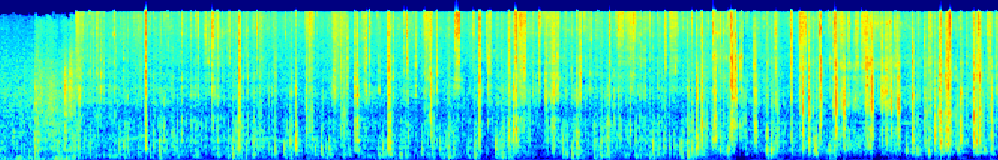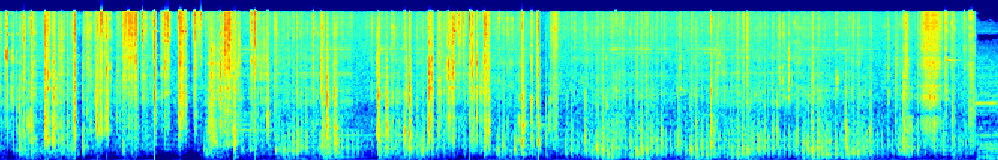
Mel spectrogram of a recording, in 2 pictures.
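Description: Dense, rapid clattering, knocking and rustling of household things being handled and packed away in a travel trailer's cabinets and counters.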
